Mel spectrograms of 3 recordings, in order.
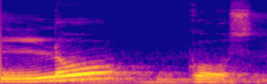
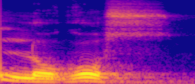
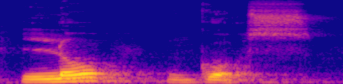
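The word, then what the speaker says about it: λόγος: sílaba se llama paroxitona aquí dice logos no dice logos porque el acento no aparece sobre la última sílaba sino en la penúltima logos cuando aparece en la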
